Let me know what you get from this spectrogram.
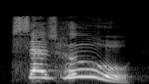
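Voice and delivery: high, loud rhetorical challenge. Acted. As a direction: call them out. Challenging retort.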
